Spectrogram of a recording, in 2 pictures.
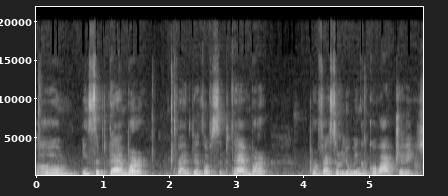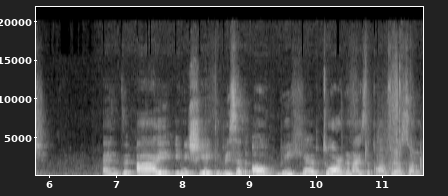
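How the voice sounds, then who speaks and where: A woman speaks at a fairly slow pace, her medium-pitched voice somewhat breathy with ordinary pitch variation. Audible room echo surrounds her. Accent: non-native. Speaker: law professor and panel moderator. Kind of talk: round table discussion. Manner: halting, many filler sounds.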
